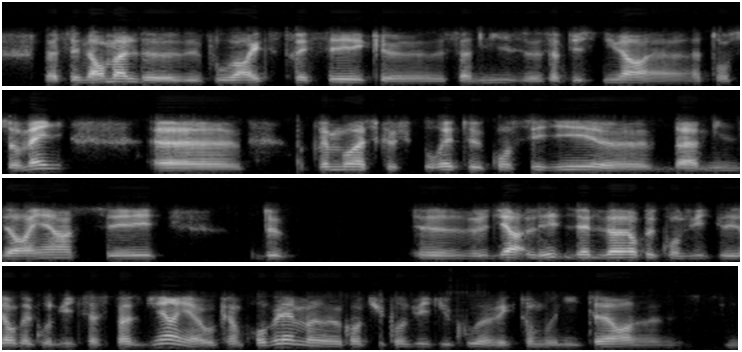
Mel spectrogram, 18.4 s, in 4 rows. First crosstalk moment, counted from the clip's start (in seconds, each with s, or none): none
